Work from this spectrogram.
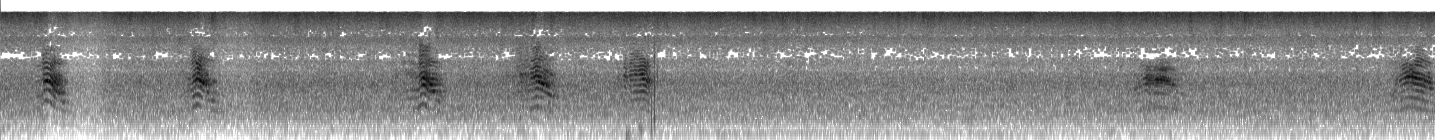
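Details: Male cat that hates shower time, meowing in protest: loud wavering meows at irregular intervals, several close together early then spaced out, over steady rushing water, with a person speaking soothingly.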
